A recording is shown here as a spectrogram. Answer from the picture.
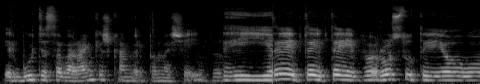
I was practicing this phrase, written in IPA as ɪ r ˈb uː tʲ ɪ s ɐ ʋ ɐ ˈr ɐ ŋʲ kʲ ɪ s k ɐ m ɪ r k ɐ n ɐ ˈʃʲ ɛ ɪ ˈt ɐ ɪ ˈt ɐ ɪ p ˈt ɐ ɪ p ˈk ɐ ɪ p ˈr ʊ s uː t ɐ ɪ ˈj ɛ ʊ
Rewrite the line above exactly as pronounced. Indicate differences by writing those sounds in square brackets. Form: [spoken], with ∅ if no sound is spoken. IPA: ɪ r ˈb uː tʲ ɪ s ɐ ʋ ɐ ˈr ɐ ŋʲ kʲ ɪ [ʃ] k ɐ m ɪ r [p] ɐ n ɐ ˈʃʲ ɛ ɪ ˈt ɐ ɪ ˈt ɐ ɪ p ˈt ɐ ɪ p [ˈt] ɐ ɪ p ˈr ʊ s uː t ɐ ɪ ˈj ɛ ʊ

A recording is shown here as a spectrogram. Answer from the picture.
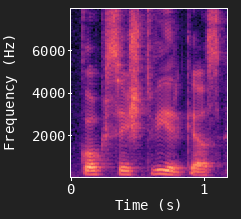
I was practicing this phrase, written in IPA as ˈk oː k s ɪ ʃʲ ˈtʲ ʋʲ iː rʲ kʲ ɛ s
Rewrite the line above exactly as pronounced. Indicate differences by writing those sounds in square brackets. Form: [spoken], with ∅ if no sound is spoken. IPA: ˈk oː k s ɪ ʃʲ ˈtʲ ʋʲ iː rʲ kʲ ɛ s

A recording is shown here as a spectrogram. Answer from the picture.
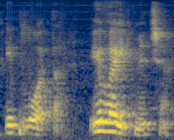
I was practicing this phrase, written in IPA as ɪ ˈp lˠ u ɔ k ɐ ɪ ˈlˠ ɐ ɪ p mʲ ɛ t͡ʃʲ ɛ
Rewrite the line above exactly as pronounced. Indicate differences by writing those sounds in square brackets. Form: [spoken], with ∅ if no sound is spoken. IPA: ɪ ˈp lˠ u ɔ [t] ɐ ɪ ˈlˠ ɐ ɪ [k] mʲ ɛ t͡ʃʲ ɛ

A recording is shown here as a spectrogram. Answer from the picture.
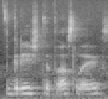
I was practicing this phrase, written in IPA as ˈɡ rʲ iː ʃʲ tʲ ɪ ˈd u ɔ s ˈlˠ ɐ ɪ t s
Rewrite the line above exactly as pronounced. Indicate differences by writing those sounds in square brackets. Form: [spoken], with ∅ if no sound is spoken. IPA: ˈɡ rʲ iː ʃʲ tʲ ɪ [ˈt] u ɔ s ˈlˠ ɐ ɪ [k] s

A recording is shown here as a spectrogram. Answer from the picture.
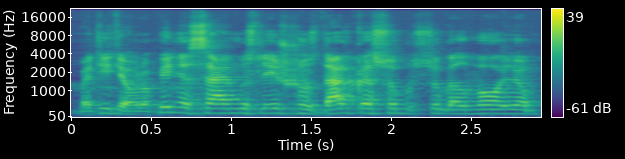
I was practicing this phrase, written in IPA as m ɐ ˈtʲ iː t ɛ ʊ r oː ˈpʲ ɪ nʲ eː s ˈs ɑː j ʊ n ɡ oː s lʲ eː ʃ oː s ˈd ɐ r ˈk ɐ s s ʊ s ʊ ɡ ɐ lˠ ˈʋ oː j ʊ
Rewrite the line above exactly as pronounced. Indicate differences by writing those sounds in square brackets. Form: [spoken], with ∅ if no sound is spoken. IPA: m ɐ ˈtʲ iː t ɛ ʊ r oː ˈpʲ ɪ nʲ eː s ˈs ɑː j ʊ [ŋ] ɡ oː s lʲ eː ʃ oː s ˈd ɐ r ˈk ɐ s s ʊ s ʊ ɡ ɐ lˠ ˈʋ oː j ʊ

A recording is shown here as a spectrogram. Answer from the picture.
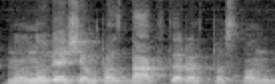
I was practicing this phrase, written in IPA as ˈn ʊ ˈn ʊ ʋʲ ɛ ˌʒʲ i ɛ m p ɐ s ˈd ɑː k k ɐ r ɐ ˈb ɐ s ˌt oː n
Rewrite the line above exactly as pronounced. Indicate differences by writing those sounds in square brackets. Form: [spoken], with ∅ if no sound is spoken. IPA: ˈn ʊ ˈn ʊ ʋʲ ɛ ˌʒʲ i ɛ m p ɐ s ˈd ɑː k [t] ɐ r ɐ [ˈp] ɐ s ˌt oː n

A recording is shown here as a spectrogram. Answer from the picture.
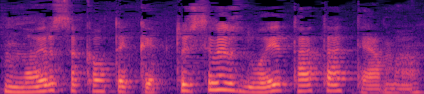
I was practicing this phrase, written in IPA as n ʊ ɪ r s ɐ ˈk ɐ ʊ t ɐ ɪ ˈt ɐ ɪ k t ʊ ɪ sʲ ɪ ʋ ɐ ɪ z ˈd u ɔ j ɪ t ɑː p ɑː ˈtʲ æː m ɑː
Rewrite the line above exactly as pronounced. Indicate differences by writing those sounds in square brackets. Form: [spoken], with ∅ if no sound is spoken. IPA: n ʊ ɪ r s ɐ ˈk ɐ ʊ t ɐ ɪ [ˈk] ɐ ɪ [p] t ʊ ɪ sʲ ɪ ʋ ɐ ɪ z ˈd u ɔ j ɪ t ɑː [t] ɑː ˈtʲ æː m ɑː

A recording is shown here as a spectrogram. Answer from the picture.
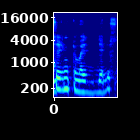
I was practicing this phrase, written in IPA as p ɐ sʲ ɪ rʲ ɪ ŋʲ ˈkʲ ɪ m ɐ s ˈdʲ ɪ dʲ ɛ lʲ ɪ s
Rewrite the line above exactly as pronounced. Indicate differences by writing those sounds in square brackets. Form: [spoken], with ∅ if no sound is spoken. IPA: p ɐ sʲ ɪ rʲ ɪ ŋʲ ˈkʲ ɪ m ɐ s ˈdʲ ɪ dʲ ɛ lʲ ɪ s

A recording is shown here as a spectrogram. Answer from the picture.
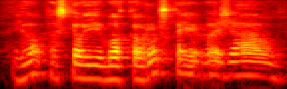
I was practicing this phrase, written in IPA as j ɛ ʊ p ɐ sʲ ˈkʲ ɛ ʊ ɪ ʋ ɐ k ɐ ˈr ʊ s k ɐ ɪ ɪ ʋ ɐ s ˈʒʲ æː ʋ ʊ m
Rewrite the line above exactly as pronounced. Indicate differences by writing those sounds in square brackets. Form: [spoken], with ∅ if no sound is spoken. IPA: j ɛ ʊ p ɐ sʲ ˈkʲ ɛ ʊ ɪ ʋ ɐ k ɐ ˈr ʊ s k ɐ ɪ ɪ ʋ ɐ [∅] ˈʒʲ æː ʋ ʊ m

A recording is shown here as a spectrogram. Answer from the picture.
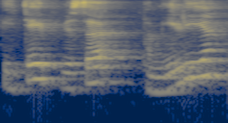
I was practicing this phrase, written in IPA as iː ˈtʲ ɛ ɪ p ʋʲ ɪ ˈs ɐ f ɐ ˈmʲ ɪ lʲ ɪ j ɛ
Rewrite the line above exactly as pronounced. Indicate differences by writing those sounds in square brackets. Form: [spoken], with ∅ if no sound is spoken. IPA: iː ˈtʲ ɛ ɪ p ʋʲ ɪ ˈs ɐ f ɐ ˈmʲ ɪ lʲ ɪ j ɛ

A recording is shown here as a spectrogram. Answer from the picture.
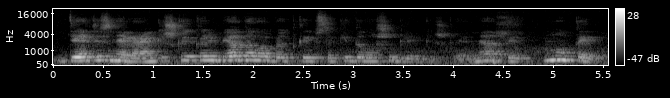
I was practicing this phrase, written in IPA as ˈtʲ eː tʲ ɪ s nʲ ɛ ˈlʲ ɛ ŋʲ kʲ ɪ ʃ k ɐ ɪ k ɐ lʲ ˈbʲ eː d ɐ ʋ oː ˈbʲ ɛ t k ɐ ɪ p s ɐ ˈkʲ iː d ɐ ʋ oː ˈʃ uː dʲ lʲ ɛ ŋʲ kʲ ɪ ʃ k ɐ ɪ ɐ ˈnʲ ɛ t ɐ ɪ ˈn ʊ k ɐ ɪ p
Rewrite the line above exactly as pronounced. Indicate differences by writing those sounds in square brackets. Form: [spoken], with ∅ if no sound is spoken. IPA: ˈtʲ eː tʲ ɪ s nʲ ɛ ˈlʲ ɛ ŋʲ kʲ ɪ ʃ k ɐ ɪ k ɐ lʲ ˈbʲ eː d ɐ ʋ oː ˈbʲ ɛ t k ɐ ɪ p s ɐ ˈkʲ iː d ɐ ʋ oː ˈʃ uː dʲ lʲ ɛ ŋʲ kʲ ɪ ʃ k ɐ ɪ ɐ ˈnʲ ɛ t ɐ ɪ ˈn ʊ [t] ɐ ɪ p

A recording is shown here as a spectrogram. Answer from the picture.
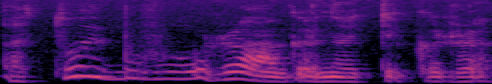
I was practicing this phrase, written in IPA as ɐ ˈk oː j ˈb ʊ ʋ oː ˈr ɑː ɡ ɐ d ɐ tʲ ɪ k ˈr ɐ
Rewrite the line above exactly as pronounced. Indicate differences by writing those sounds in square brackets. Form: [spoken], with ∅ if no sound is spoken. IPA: ɐ [ˈt] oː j ˈb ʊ ʋ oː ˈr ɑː ɡ ɐ [n] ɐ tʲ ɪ k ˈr ɐ

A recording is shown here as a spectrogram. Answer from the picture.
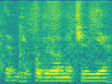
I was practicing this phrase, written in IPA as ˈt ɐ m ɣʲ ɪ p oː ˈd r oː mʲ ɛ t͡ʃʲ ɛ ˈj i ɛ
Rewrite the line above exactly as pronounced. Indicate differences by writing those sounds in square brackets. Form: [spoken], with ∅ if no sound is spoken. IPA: ˈt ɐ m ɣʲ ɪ p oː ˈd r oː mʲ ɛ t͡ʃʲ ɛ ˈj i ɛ

